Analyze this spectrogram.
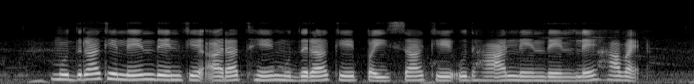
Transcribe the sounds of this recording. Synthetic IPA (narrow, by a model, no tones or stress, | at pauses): mʊd̪ɾakeleːnd̪eːnkeʔəɾət̪ʰɦemʊd̪ɾakepəɪsakeʔʊd̪ɦaːɾleːnd̪eːnleɦaʋə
